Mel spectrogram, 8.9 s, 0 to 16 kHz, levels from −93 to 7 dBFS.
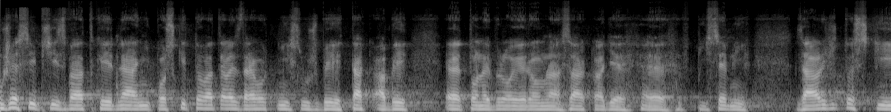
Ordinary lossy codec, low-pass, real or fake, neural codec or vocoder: Opus, 16 kbps; 14.4 kHz; real; none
